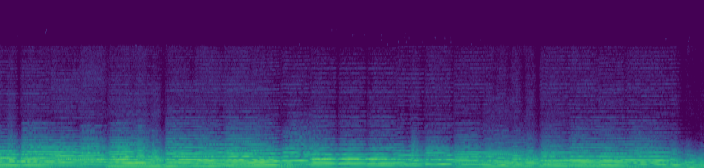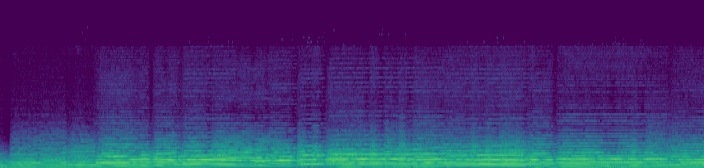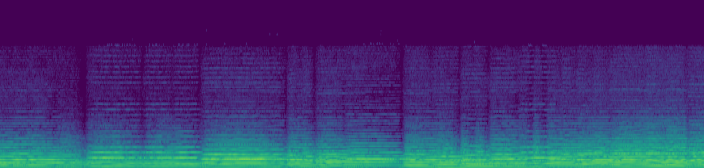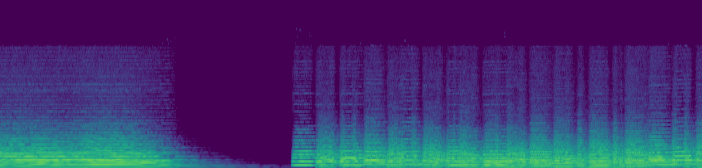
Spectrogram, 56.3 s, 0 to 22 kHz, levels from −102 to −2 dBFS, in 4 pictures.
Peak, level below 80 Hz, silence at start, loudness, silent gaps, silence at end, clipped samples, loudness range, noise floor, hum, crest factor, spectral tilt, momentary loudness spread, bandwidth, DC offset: -14 dBFS; -86 dBFS; 0 s; -29 LUFS; none; 0 s; under 0.1%; 7 LU; -87 dBFS; none; 16 dB; -6 dB/octave; 8 LU; 11.5 kHz; under 0.1%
